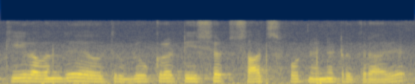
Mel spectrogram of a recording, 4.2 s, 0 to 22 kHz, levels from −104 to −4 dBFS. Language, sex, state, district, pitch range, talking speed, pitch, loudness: Tamil, male, Tamil Nadu, Chennai, 135-150 Hz, 130 wpm, 145 Hz, -16 LUFS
